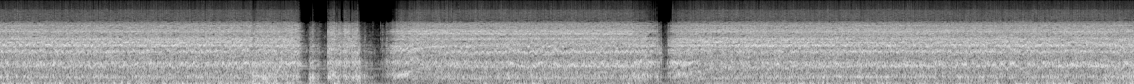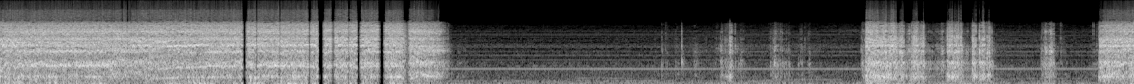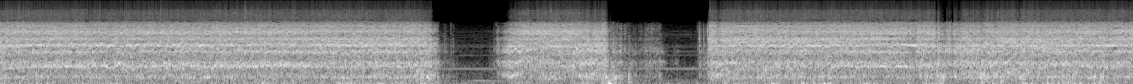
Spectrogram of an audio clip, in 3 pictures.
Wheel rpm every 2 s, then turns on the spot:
210, 130, 170, 150, 220, 220, 210, 180, 0, 0, 20, 150, 220, 140, 90, 190, 190.
20-22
